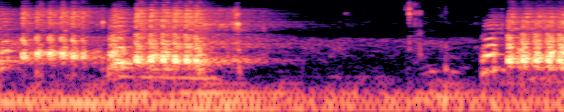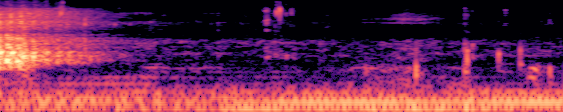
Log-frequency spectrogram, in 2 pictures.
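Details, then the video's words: Sandhill cranes calling; two loud rattling, trumpeting bursts about two seconds apart, each a rolling series of rapid harsh notes, over a constant low droning background. "Sandhill Cranes Calling"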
